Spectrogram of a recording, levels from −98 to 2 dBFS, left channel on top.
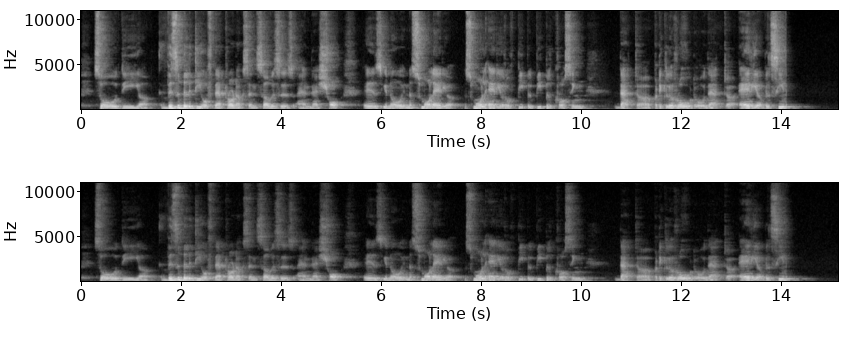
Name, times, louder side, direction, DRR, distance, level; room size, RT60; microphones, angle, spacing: voice 1, 0.3-10.1 10.7-14.1, left 4 dB, 70° left, 0.5 m, -23 dB
8.7 x 6.6 x 6.9 m
head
